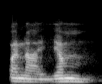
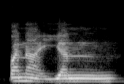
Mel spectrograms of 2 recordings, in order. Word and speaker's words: पनाय्यं: देखिए, पनायम, पनायम ऐसा आप लोग बोलते हैं। यहां पर इस अनुस्वार को नकार उच्चारण करेंगे। पनायन, तदश, तदश, विना, तत्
